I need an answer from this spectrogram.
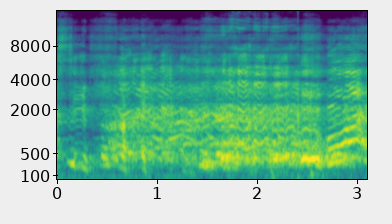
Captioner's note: laughter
